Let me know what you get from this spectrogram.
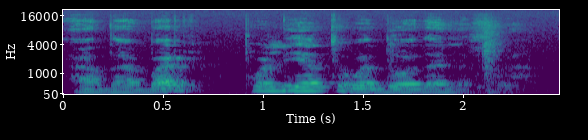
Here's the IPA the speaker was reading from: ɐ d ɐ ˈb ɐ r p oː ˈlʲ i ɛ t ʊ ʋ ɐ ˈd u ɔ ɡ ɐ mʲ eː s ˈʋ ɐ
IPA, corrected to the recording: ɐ d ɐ ˈb ɐ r p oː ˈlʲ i ɛ t ʊ ʋ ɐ ˈd u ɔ d ɐ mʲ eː s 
